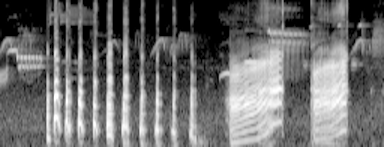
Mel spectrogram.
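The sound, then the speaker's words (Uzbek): A rooster pecking at grain and worms gives a quick, even series of short, sharp clucks. Two longer, harmonic crowing calls follow with a pause between them, and no voices are heard. “Shu payt don terib, chuvalchang cho'qiyotgan quvnoq xo'rozvoy Petya uning yig'isini eshitib qolibdi.”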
